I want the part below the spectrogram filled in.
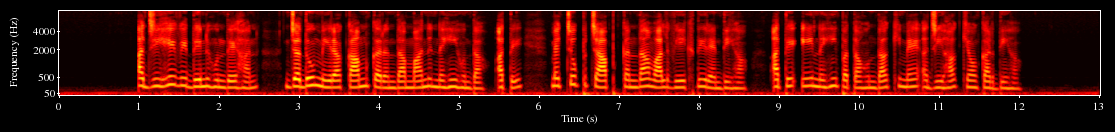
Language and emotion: Punjabi, sad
